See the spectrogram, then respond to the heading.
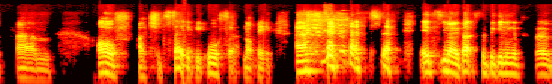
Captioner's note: laughs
